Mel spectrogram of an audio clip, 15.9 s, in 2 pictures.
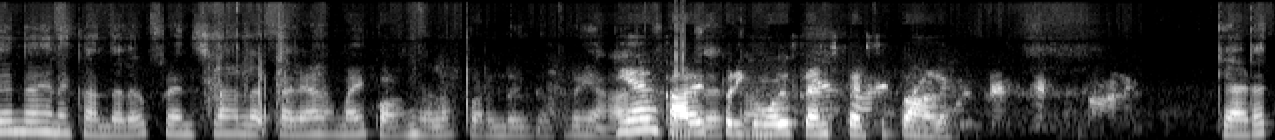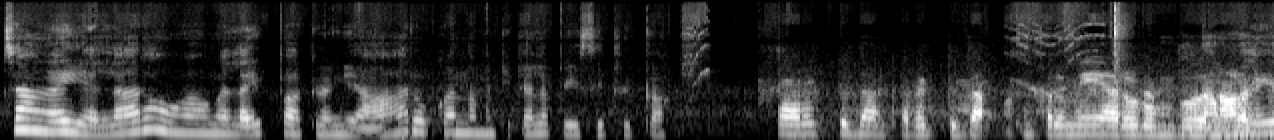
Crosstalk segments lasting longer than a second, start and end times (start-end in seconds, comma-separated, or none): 3.9-5.9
